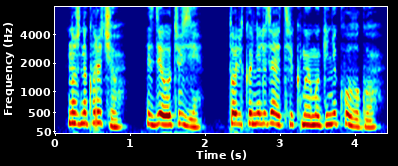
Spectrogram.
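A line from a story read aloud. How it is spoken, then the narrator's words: Anxious muttering. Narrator (Russian): бормотала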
